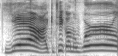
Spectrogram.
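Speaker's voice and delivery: loud, hammed-up confidence burst; mock pumped-up. Imitating herself after therapy, loud and pumped. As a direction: shout it like you're invincible. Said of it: "I'm like".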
